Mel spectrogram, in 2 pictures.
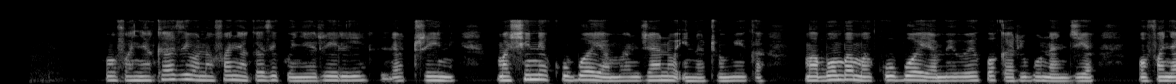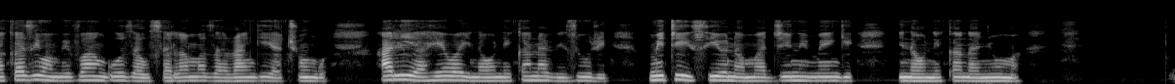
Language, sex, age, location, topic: Swahili, female, 18-24, Nairobi, government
